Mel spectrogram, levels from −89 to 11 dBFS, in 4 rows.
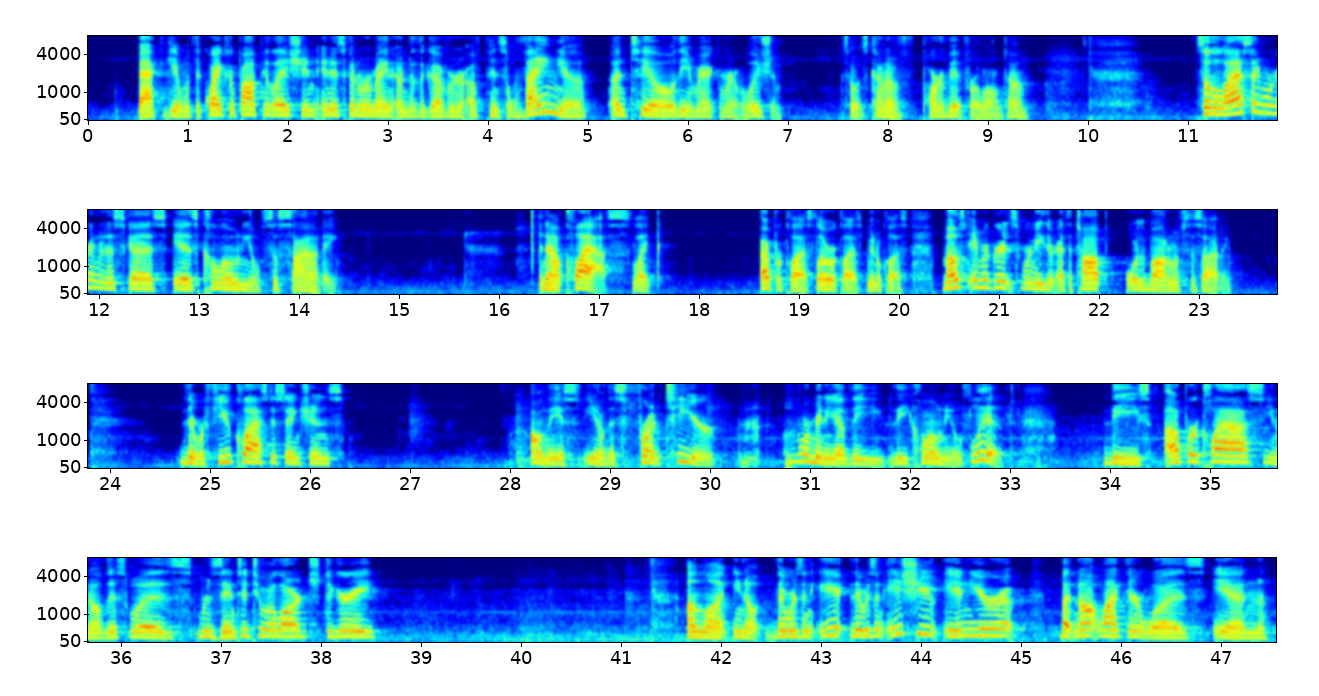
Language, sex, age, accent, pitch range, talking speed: English, female, 40-59, American, 170-215 Hz, 140 wpm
